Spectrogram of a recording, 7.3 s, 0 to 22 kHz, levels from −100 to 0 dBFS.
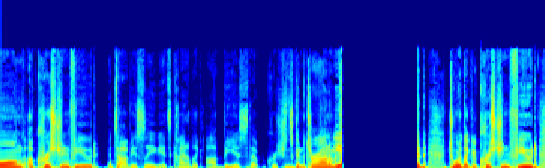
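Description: A speech recording with zipper noise in two places. From 0.51 to 1.86 s the level falls by about 20 dB in 1 dB steps, roughly twenty a second. Each unsmoothed step clicks, giving a ticking texture. From 3.67 to 4.13 s it climbs back about 20 dB in coarser 2 dB steps, with the same zipping. From 4.55 to 5.56 s comes an audio dropout to silence. The sound stops dead for about 1.01 s, with no room tone. The likely cause is lost input while recording continued.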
